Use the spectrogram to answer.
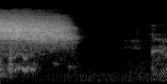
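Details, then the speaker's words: Residual inhibition test for tinnitus: brief high-pitched shower-like hiss of narrow band noise at the exact pitch of the patient's tinnitus, played into both ears for about 3 minutes. "So we use a noise called narrow band noise, that it creates a shower sound at the exact pitch of the tinnitus."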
